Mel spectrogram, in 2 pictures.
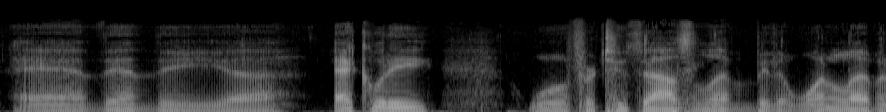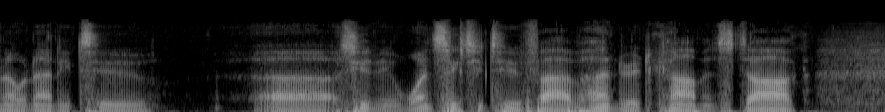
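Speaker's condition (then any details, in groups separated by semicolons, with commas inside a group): No condition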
